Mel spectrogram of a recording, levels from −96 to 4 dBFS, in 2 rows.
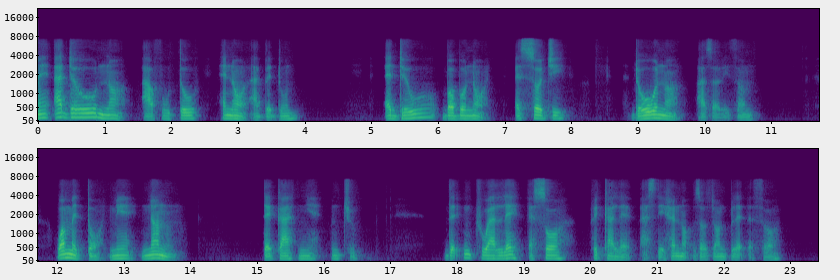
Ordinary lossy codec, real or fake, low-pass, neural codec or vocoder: AAC, 48 kbps; fake; 7.2 kHz; codec, 16 kHz, 0.2 kbps, FocalCodec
